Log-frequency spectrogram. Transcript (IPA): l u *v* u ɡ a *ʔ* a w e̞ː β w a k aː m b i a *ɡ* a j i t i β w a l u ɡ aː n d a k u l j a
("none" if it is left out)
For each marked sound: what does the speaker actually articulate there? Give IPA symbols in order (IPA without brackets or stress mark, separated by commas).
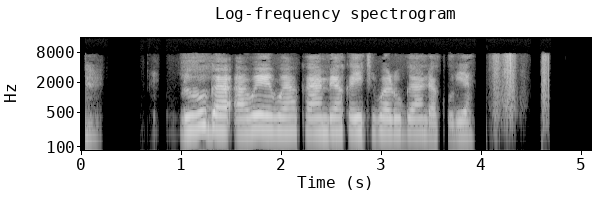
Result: β, ʔ, k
